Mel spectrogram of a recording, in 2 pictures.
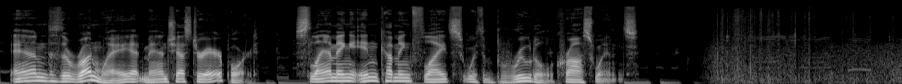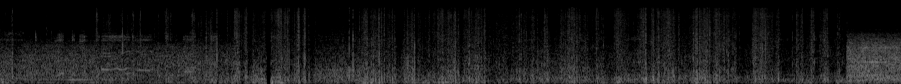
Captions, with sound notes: and the runway at Manchester airport, slamming incoming flights with brutal crosswinds. (wind blowing) (upbeat music)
